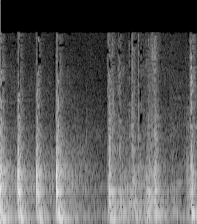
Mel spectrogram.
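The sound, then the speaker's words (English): Knuckles rap on a door: three quick, evenly spaced knocks, then a looser run of softer taps and a final knock. “Thou knocked”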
